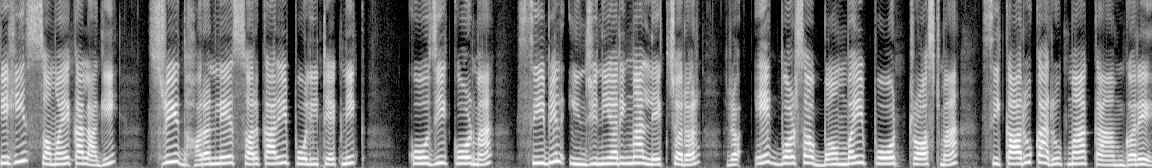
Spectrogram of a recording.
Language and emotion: Nepali, neutral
